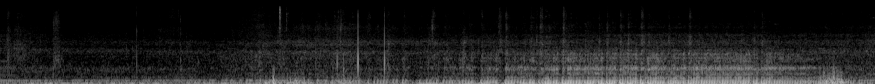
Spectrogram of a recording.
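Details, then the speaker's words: 2005 Pontiac Vibe, started without key after replacing blown fuses including AM2: rough, lumpy idle with an irregular stumble every couple of beats; misfire suspected, spark plugs to be checked. "the car starts up it's a rough idle but at least it starts i'll show you guys so the car starts but it definitely sounds like there's a"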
